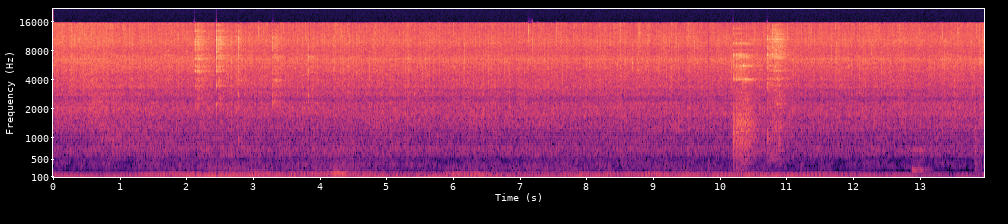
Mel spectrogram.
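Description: Beaten egg sizzling steadily as it fries on chopped okra, onion and tomato in a steel pan, with a few light clicks about two seconds in and a short louder scrape about ten seconds in.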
